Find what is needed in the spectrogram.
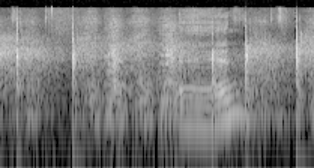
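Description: Chalk scratching and tapping on a blackboard as letters are written, with a few sharp taps on the strokes.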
